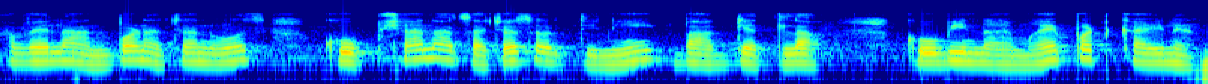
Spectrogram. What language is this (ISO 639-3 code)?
kok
